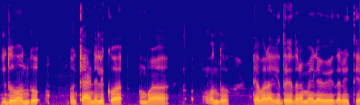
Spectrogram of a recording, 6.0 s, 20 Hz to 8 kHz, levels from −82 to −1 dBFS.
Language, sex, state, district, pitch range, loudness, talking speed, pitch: Kannada, male, Karnataka, Bidar, 105-115 Hz, -16 LUFS, 120 wpm, 110 Hz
